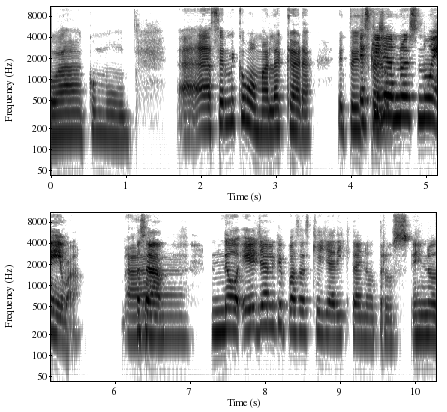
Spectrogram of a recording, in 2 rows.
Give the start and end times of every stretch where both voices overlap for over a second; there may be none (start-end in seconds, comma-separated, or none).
none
